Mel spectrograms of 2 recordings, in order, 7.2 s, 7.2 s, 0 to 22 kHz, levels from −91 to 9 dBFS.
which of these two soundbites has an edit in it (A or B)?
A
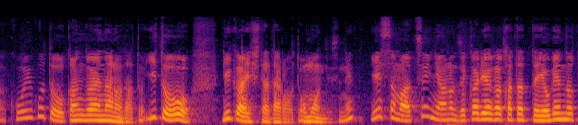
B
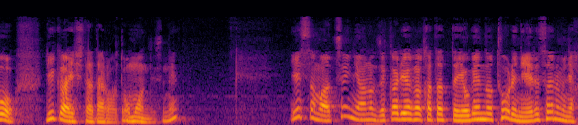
A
